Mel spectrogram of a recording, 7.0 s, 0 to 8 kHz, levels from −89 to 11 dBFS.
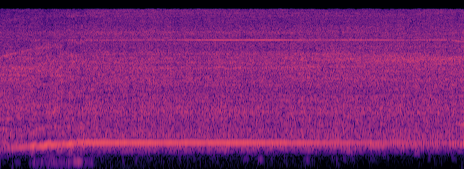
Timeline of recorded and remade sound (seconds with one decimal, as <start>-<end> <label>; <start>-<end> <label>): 0.0-0.5 recorded; 0.5-1.4 remade; 1.4-7.0 recorded

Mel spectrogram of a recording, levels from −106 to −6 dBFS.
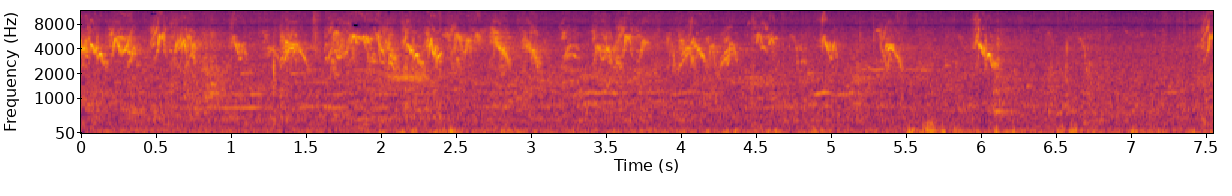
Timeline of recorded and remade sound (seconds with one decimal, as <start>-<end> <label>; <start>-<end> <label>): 0.0-2.4 recorded; 2.4-3.8 remade; 3.8-7.6 recorded

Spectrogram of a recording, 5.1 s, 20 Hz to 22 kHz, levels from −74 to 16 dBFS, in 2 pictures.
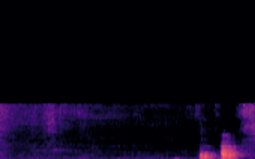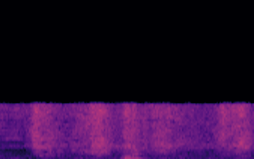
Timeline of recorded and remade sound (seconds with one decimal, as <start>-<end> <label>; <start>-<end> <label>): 0.0-0.6 recorded; 0.6-2.8 remade; 2.8-5.1 recorded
